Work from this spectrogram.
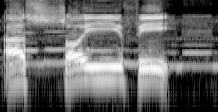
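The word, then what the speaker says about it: الصَّيْف: Ditulisnya as-soifi. Ketika wakaf maka dibacanya menjadi as-soif.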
